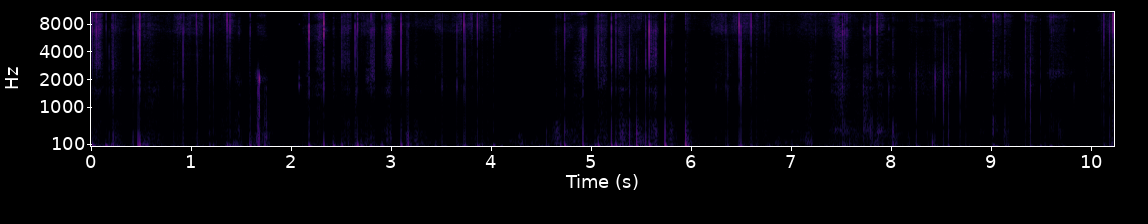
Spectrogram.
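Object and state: Painted wooden stacking ring toy.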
